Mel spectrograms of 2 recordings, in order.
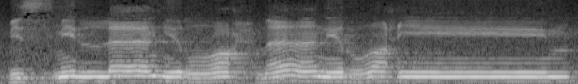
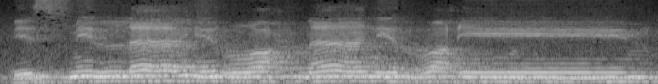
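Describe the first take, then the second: No difference in how they are said.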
